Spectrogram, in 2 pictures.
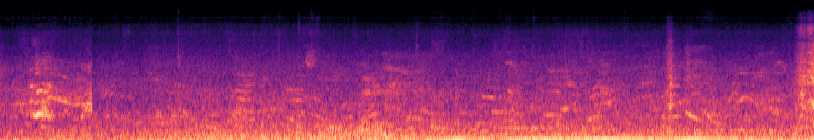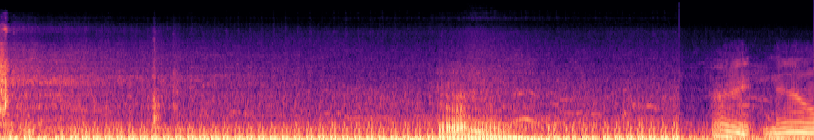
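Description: Motorcycle being ridden, its engine rising and falling beneath wind noise, with a voice talking over it and changes in the engine note later on.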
